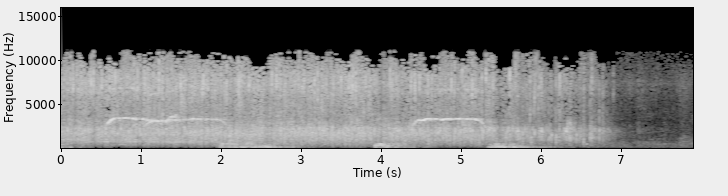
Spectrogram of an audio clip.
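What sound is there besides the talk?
audience applause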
